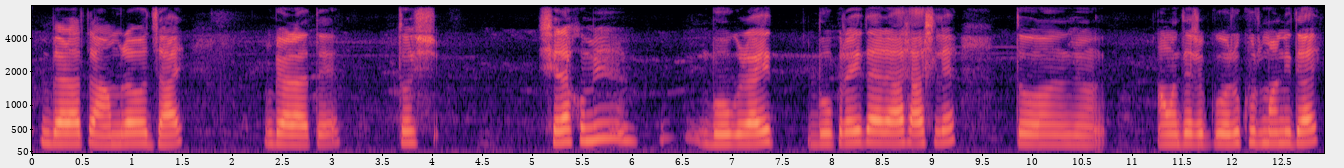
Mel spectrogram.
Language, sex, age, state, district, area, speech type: Bengali, female, 18-30, West Bengal, Cooch Behar, urban, spontaneous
